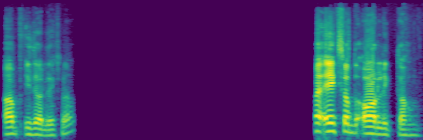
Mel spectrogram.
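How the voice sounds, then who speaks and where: A man's voice: fairly high pitch, expressive, unhurried, lo-fi sound. A male teacher with a Chhattisgarh Hindi accent gives a live online English class. He drills pronunciation and keeps asking the students to answer him and repeat after him.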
